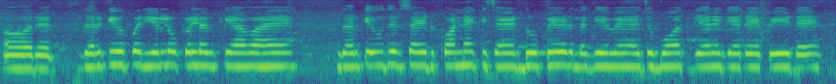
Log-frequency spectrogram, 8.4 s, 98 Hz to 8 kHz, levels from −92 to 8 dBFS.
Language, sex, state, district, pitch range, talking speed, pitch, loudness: Hindi, female, Rajasthan, Bikaner, 245-260 Hz, 195 wpm, 250 Hz, -12 LUFS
